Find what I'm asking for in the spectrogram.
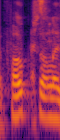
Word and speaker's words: forecastle: And then when you write it, even when you write it forecastle, it's pronounced foc'sle. – So, but it is still the poop deck, yes? – No, that's the opposite. The foc'sle is the forward and the poop deck is the stern.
